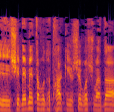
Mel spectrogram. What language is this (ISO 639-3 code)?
heb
